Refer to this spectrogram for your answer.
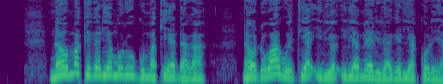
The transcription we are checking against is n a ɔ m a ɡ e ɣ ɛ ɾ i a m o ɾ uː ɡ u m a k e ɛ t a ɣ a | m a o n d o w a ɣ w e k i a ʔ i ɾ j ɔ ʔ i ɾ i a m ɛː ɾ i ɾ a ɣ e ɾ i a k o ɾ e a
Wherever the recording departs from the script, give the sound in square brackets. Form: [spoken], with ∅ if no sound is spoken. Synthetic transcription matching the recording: n a ɔ m a [k] e ɣ ɛ ɾ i a m o ɾ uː ɡ u m a k e ɛ [d] a ɣ a | [n] a o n d o w a ɣ w e [t] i a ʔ i ɾ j ɔ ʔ i ɾ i a m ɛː ɾ i ɾ a ɣ e ɾ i a k o ɾ e a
